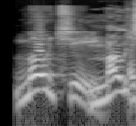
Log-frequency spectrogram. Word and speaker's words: mochi: Mochi.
